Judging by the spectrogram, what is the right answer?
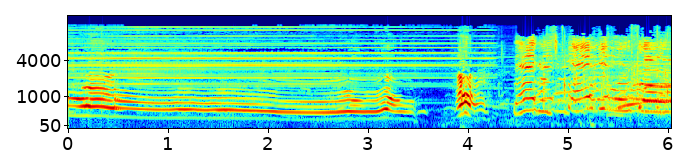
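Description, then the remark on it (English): A dog, Otis, an Akita and Chow mix from Littleton, New Hampshire, lets out a long, wavering howl lasting a few seconds, fairly loud, followed by a short sharp yelp and then muffled voices and background noise. “He is an Akita and Chow mix and whatever else he could possibly be.”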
